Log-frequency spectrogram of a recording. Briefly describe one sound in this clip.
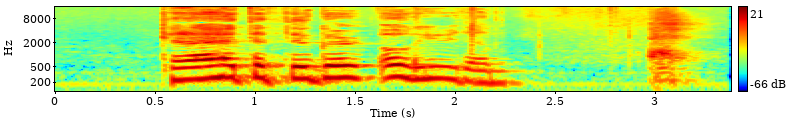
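A second young girl shouts playfully close by.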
